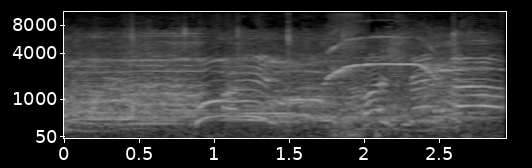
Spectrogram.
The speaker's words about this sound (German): Ja, man hörte auch ganz gut rechtsradikale Pfeifen und äh, Schmähungen rufen. Die haben damals diese Veranstaltung schon gestört.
